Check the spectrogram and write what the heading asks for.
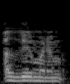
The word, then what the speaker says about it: aluminum: It is actually properly pronounced aluminum.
